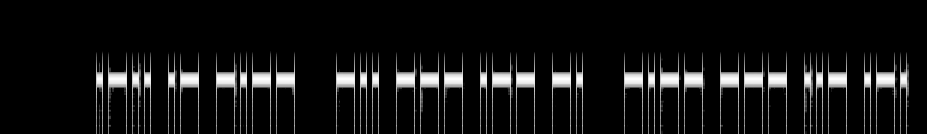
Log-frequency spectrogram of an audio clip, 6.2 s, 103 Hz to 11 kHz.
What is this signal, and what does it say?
Morse code, heard as a keyed tone, about 30 wpm, 700 Hz. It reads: LAY DOWN YOUR
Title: Sentences from Top 1500 Words 30wpm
